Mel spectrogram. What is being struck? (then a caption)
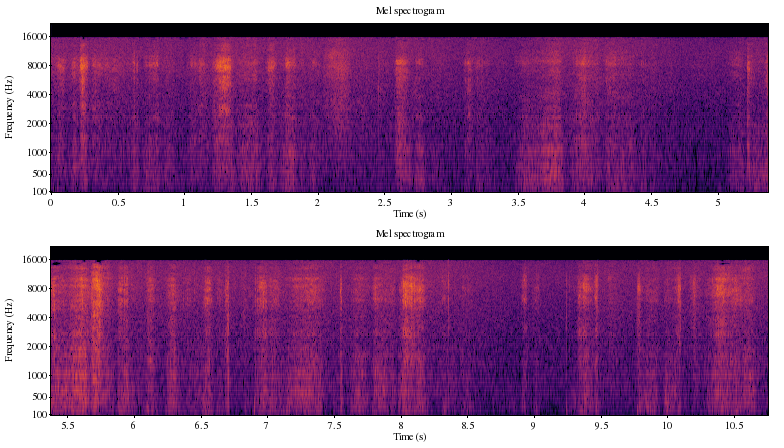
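Metal pen nib on paper sheet. A metal dip-pen nib scratches quick ink strokes across a flat sheet of white drawing paper, heard close-up. Short, dry, raspy scrapes come in bursts with bright, hissy highs and little low end, separated by brief quieter gaps.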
